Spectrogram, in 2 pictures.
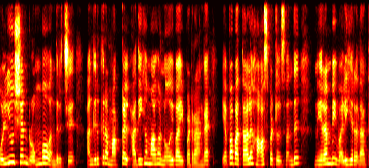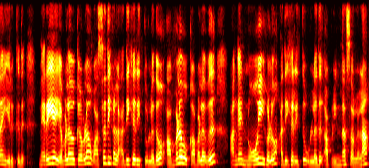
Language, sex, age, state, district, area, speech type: Tamil, female, 45-60, Tamil Nadu, Tiruppur, urban, spontaneous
